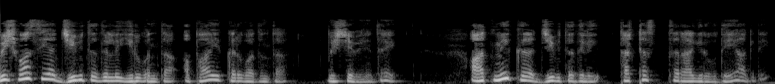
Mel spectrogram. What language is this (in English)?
Kannada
